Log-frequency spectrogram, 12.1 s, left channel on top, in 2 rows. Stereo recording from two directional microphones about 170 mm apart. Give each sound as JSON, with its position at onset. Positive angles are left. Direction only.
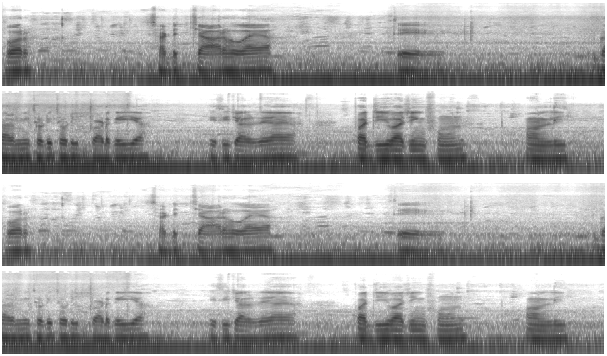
{"t": 0.0, "sound": "speech", "side_deg": 10}
{"t": 3.8, "sound": "speech", "side_deg": 5}
{"t": 6.0, "sound": "speech", "side_deg": 5}
{"t": 8.5, "sound": "speech", "side_deg": 0}
{"t": 9.6, "sound": "speech", "side_deg": -15}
